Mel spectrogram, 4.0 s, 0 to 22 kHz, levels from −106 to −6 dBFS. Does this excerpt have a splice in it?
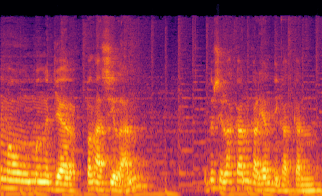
yes; 1 cut; at 0.9 s

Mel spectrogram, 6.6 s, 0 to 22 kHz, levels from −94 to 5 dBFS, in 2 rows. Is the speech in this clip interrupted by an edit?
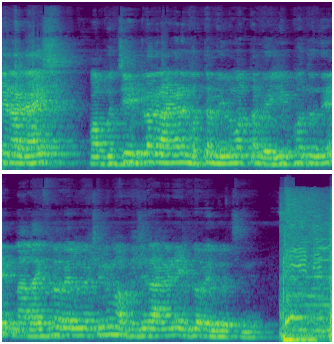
no; 0 cuts

